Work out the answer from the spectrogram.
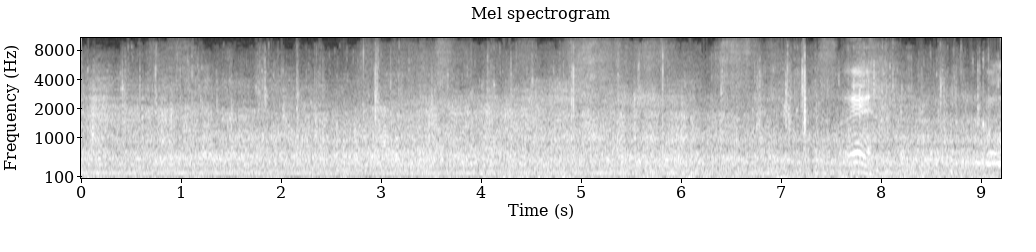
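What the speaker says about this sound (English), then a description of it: "Every boat on the lake running by me all of a sudden." Boat and jet ski engines drone steadily nearby on Lake Seminole, with water wash and wind buffeting the microphone, a continuous low rumble that builds slightly as craft pass.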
